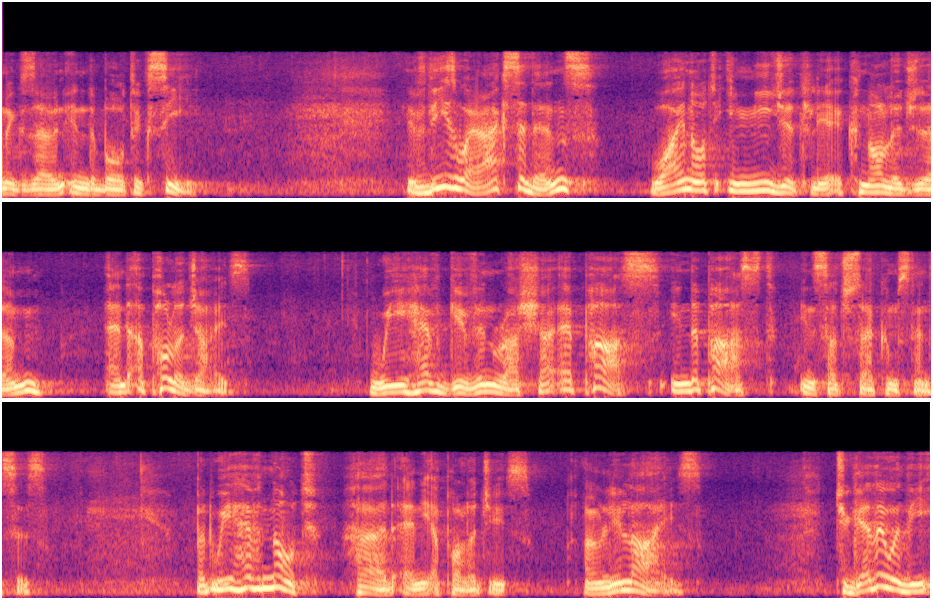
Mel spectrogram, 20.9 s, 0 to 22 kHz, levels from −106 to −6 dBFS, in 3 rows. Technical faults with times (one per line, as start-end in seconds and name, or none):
none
